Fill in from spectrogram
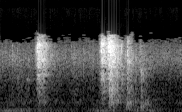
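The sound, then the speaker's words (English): A door thuds shut, followed moments later by a cluster of sharper clunks and rattles as it is locked, with no voices present. “Lock the doors, Devers.”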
